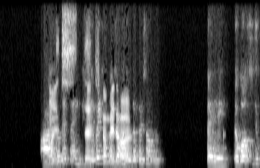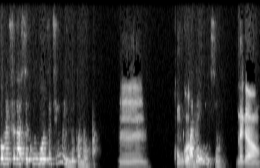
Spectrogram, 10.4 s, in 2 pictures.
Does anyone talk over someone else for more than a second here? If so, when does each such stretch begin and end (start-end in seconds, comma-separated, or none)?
1.0-2.7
